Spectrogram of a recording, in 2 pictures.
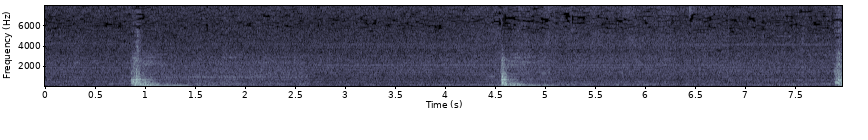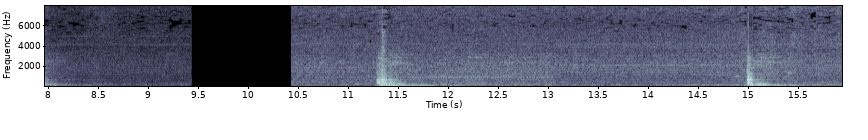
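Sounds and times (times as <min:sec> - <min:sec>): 
water hammer in pipes: 0:00.8 - 0:01.9, 0:04.4 - 0:05.2, 0:11.2 - 0:12.8, 0:14.8 - 0:15.8.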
